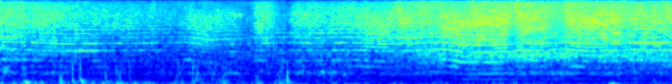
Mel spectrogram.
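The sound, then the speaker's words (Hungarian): Circular saws whine steadily as they cut through wood, a loud, sustained high-pitched drone with shifting pitch, accompanied by low rumbling machinery and occasional knocks, with no voices. “Addig hallgassátok a cirkulákat!”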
